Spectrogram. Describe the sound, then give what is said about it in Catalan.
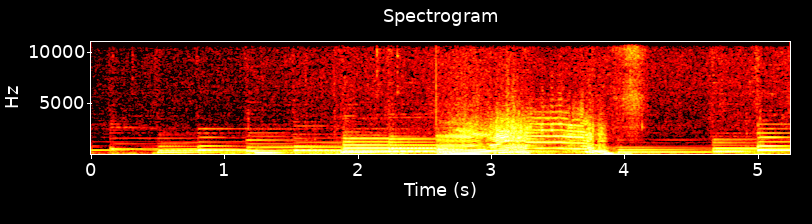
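A cow lets out a single drawn-out moo that swells and then fades, sounding over a steady backdrop of electronic musical notes that continue before and after it. “Hi ha una vaca a l'escala?”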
